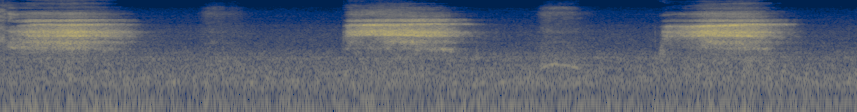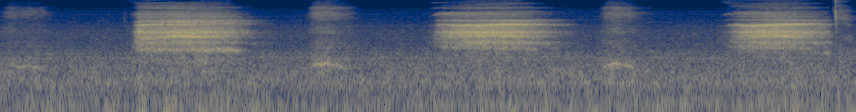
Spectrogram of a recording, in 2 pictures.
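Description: Slow, deep breathing during a Pilates side bend, with long, loud breath cycles recurring about every four seconds, each followed by a short, softer breath, close to the microphone with no talk.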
